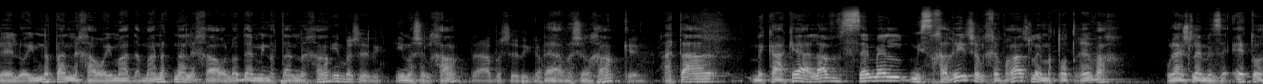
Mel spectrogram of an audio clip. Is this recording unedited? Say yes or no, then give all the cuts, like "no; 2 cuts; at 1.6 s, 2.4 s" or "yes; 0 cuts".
no; 1 cut; at 10.3 s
